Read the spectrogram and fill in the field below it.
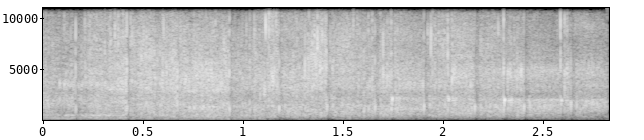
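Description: Audience applause at an official gathering in Manokwari, West Papua: a dense, continuous wash of clapping hands at steady loudness for a few seconds.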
